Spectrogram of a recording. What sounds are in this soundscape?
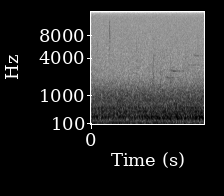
Red-eyed Vireo, Hermit Thrush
